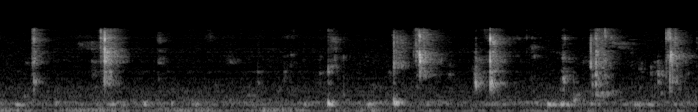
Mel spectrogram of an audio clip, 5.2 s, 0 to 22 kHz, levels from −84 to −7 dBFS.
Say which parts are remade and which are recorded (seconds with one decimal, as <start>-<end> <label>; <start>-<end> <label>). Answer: 0.0-0.4 recorded; 0.4-2.5 remade; 2.5-3.3 recorded; 3.3-4.0 remade; 4.0-5.2 recorded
